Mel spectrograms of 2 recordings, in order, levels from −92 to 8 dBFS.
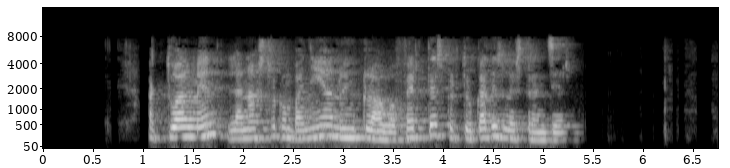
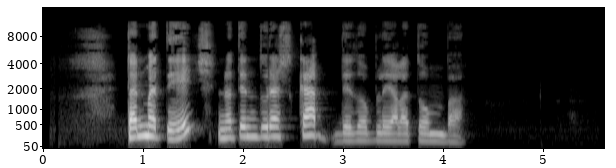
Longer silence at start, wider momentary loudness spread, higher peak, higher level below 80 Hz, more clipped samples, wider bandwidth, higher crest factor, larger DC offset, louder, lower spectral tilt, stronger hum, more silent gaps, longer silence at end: first, 1.05 s vs 0.5 s; second, 10 LU vs 17 LU; about the same, -2 dBFS vs -2 dBFS; first, -64 dBFS vs -78 dBFS; neither; second, 8 kHz vs 11.5 kHz; second, 18 dB vs 24 dB; neither; first, -19 LUFS vs -23 LUFS; about the same, -5 dB/octave vs -4.5 dB/octave; neither; neither; about the same, 1.4 s vs 1.4 s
